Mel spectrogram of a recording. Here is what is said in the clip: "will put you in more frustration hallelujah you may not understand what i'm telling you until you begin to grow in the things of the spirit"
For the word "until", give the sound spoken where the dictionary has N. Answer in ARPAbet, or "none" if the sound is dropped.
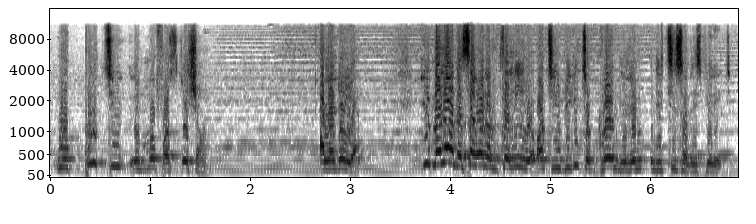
none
